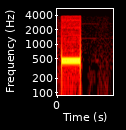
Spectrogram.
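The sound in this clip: A phone gives a single short electronic tone: one steady, clean mid-pitched beep lasting about a third of a second, then silence.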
